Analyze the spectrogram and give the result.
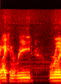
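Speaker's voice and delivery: ordinary talk, nothing marked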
